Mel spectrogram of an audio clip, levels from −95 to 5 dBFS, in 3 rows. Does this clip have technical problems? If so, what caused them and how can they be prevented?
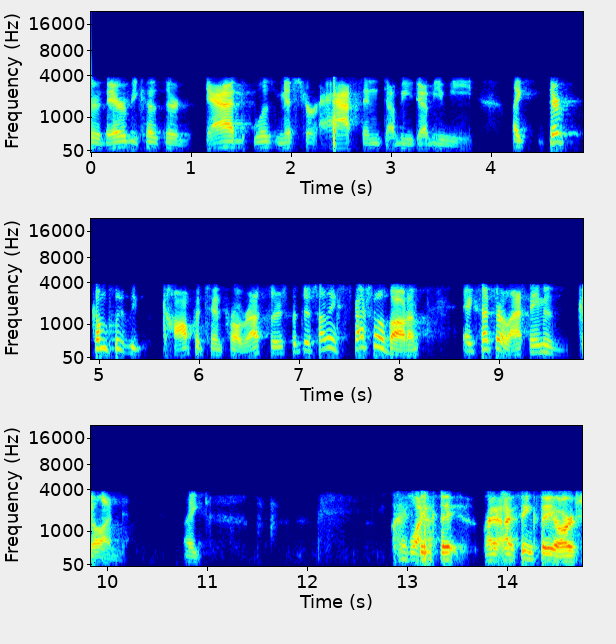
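Yes. The audio went through the G.729 codec, an 8 kbit/s VoIP coder that rebuilds speech from a vocal tract model and a few pulses per frame. Nothing passes above 3.8 kHz, so the speech sounds muffled, rough and slightly synthetic throughout. To prevent this, use a wideband codec such as Opus or G.722 wherever the link allows it.

Invalid numbers at full scale happened at 2.42 s and at 13.17 s, just after "I what". A calculation produced infinite or undefined values that were clamped to maximum amplitude for about 2.7 ms, which fits a 128-sample processing block. Each one is heard as a single loud bang. To prevent this, check each block for non-finite values, then mute or replace those blocks before output, and guard the divisions and filter states that can overflow.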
